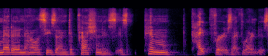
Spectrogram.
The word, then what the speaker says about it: Cuijpers: There's a meta-analysis, one of the major researchers in the field doing meta-analyses on depression is Pim Kuypers, as I've learned is how you pronounce his name, from the Netherlands.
